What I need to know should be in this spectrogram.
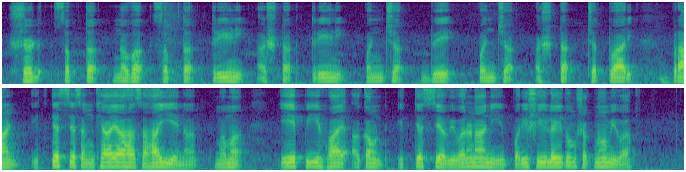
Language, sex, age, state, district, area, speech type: Sanskrit, male, 18-30, Maharashtra, Nashik, urban, read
